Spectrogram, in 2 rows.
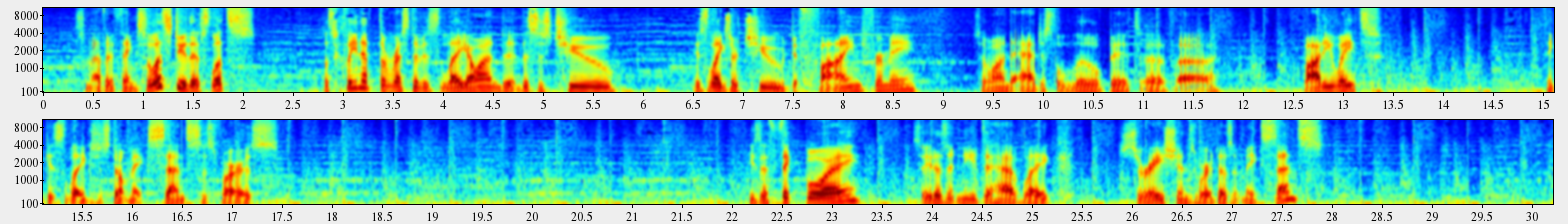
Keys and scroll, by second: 4.1 shift+f, 4.3 shift+f, 5.3 shift+f, 6.9 s, 7.8 b, 15.1 s.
